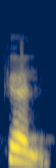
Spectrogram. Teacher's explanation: کاف باریکی سے ادا کرتے ہوئے لام کے ساتھ جوڑنا ہے، قلقلہ نہیں کرنا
